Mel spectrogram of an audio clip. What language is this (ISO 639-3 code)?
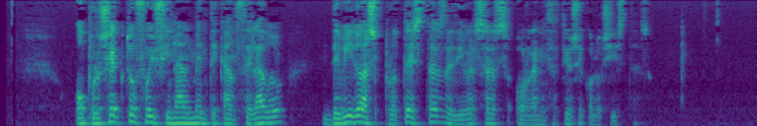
glg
